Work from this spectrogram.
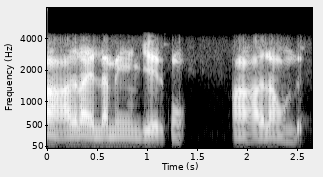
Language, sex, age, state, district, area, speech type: Tamil, male, 18-30, Tamil Nadu, Virudhunagar, urban, conversation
